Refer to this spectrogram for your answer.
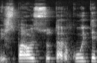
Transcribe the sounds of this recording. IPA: ɪʃˈspɐʊsʲtʲ sʊtɐrˈkuːtʲɪ

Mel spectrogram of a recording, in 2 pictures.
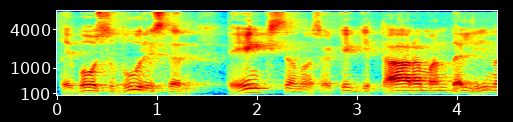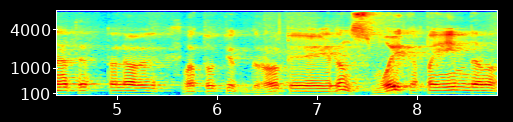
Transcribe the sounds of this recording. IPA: tɐɪ ˈboːʋɐ sʊˈbuːrʲɪs tʲeːn ˈpʲeːŋʲkʲɪs ɐˈnoːs ɐ kʲeːk ɡʲɪˈtɑːrɐ mɐndɐˈlʲiːnɐ tʲeːn ˈtoːˌlʲɛʊ ɪ ʋɐ ˈtuɔkʲɪ ˈɡrʊpʲɪ ɪr ʊns ˈsmʊɪkɐ pɐˈɪmdɐʋɐ

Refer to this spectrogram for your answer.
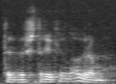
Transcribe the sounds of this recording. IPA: tɐɪ ʋʲɪrʃ ˈtrɨj kʲɪˈlˠoːɡrɐmuː

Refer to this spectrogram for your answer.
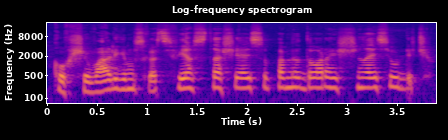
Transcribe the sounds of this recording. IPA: ˈkoːks t͡ʃʲɪ ˈʋɐlʲɡʲɪms kɐt ˈsʲʋʲiɛstɐ ɐʃ ˈjɛɪ sʊ pɐmʲɪˈdoːrɐɪs t͡ʃʲɪˈnɐɪ ˈsʲuːlʲiːt͡ʃʲɛʊ

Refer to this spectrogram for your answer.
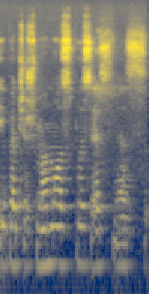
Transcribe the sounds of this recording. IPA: ˈiːpɐt͡ʃ ɪʃ mɐˈmoːs ˈpʊsʲɛs ˈnʲɛs

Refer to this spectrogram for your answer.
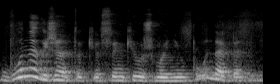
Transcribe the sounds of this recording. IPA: ˈbuːnɐ toːˈkʲuː sʊŋʲˈkʲuː ʒmoːˈnʲuː ˈbuːnɐ bʲɛt

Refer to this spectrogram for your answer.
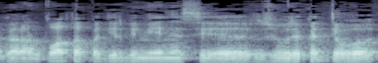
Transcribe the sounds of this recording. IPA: ɡɐrɐnˈtuɔtɐ pɐˈdʲiːrʲbʲɪ ˈmʲeːnʲɛsʲiː ɪr ˈʒʲuːrʲɪ kɐt ˈjɛʊ

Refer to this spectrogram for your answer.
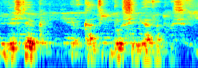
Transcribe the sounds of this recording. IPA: ʋʲɪs ˈtʲiɛk kɐt ˈbʊs ɪ ˈɡʲæːrɐ ˈpʊsʲɛ

